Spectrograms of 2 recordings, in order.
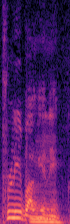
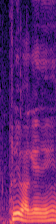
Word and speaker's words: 플리바게닝: 그래서 좀 플리바게닝. 예. 아무튼 이제 그 기소적 독점주의를 채택하고 있는 이제 우리나라 법제도 하에서 이 플리바게닝이 이제 공식적으로 채택되지는 않았는데요.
